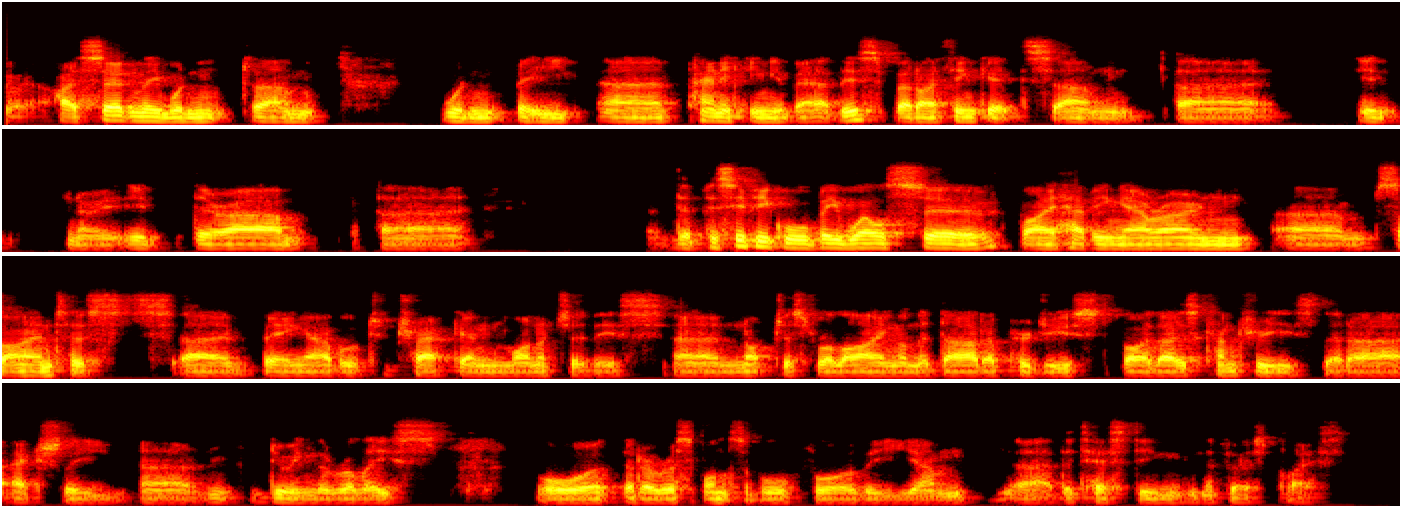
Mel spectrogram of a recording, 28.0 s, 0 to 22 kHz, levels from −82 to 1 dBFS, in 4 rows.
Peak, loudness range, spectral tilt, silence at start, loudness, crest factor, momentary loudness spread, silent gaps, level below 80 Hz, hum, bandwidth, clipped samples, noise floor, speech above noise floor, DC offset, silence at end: -4 dBFS; 6 LU; -6 dB/octave; 0 s; -22 LUFS; 18 dB; 12 LU; none; -56 dBFS; none; 7.8 kHz; under 0.1%; -87 dBFS; 65 dB; under 0.1%; 0.3 s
